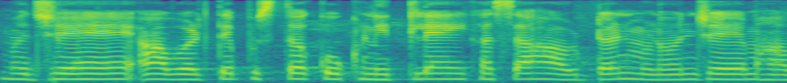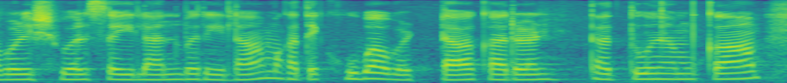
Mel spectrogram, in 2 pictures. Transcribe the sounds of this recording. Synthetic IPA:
m̤əɳd͡ʑeʔaʋəɾt̪epust̪əkːokɳit̪lẽikəsaɦaʋʈəɳm̤əɽ̃uːnd͡ʑeməɦaʋəɭiɕʋəɾsəjlãnbəɾilaməkat̪ekʰuːbaʋəɽt̪akaɾəɳt̪at̪uːnamka

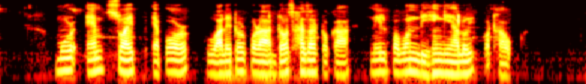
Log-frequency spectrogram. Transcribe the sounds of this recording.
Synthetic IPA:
mʊɹɛmswajp̚ | ɛpɔɹ | ɡʊaletɔɹpɔɹadɔshazaɹtɔka | nilpɔbɔndiɦiŋijalojpɔtʰaʊk̚

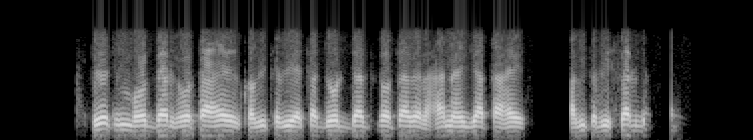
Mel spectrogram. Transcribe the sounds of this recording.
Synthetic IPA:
pɾoːt͡ʃnbɔːt̪̚d̪ɐɾd̪ʱɦoːt̪aɦɛkɐbʱikɐbʱiɛːsad̪oːɖd̪ɐɾd̪ʱkɐɾt̪aɦəɾɐ̰ɦanəɦĩd͡ʒaːt̪aɦɛ | kɐbʱikɐbʱisəɾd̪

